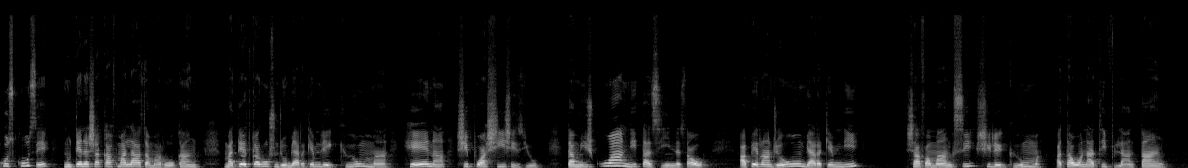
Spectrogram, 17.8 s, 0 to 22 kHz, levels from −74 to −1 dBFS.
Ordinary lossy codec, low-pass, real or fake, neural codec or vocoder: none; none; real; none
